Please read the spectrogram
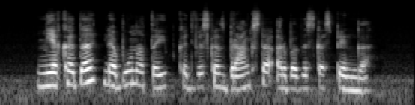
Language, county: Lithuanian, Vilnius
